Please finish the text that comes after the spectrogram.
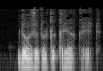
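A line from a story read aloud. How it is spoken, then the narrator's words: Weak objecting voice. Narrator (Russian): слабым голосом возразил премьер-министр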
